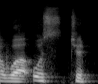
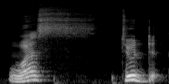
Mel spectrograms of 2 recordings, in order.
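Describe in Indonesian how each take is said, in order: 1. Ada vokal 'u' tersendiri yang diucapkan sebelum 'sjud'. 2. Langsung menyambung dari 'wa' ke 'sjud'. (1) "Jangan dibaca wa usjud" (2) "Jadi langsung ya"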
